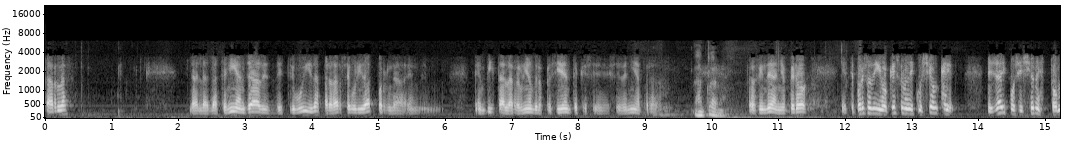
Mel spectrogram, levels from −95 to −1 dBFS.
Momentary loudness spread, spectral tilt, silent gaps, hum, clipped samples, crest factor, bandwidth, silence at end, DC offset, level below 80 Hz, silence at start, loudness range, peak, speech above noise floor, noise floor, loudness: 14 LU; -8.5 dB/octave; none; none; under 0.1%; 14 dB; 6 kHz; 0 s; under 0.1%; -58 dBFS; 0 s; 4 LU; -8 dBFS; 34 dB; -55 dBFS; -22 LUFS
